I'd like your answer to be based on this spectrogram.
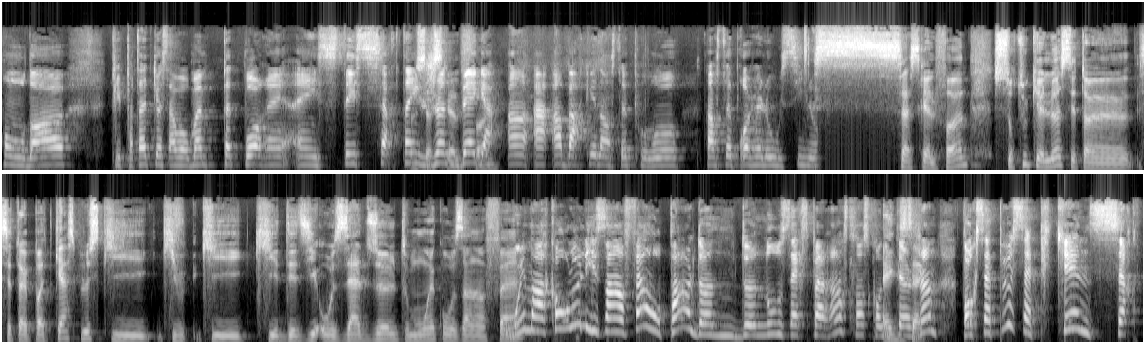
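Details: Male podcast co-host who stutters, speaking French in conversation; stuttering.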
